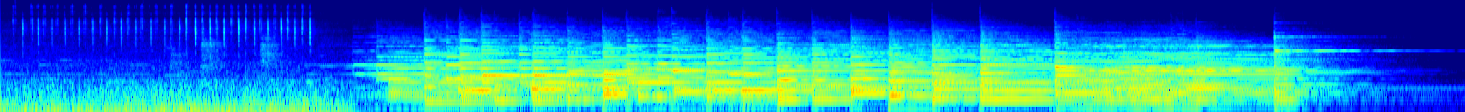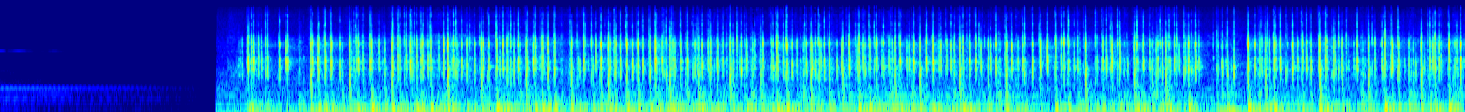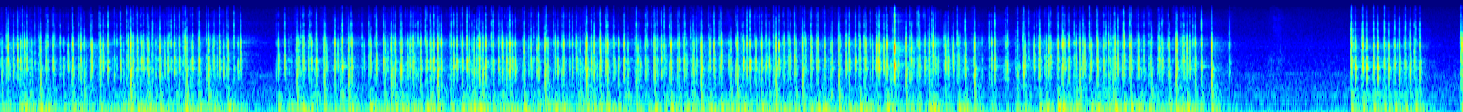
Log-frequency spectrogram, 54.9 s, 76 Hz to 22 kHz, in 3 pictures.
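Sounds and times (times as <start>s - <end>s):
fast mechanical keyboard typing: 0.0s - 4.0s, 21.2s - 52.0s, 53.5s - 54.9s.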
